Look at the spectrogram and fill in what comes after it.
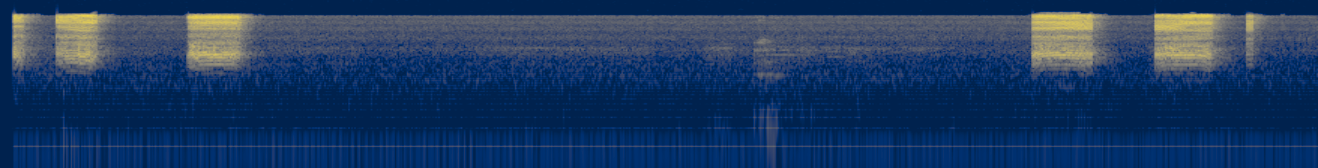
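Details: A tame cicada gives four short, harsh buzzing bursts, two near the start and two near the end, separated by a long quiet stretch with faint background hiss.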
